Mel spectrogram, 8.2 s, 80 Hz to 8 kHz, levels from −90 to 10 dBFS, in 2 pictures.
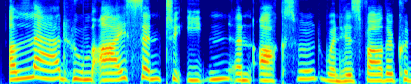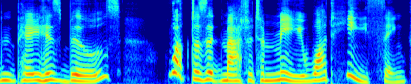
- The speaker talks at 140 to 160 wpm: No, average, 175 wpm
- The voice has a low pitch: No, high, 235 Hz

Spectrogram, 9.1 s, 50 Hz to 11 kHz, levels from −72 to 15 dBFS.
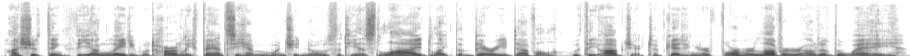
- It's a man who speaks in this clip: Yes, male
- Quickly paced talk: Yes, fast, 215 wpm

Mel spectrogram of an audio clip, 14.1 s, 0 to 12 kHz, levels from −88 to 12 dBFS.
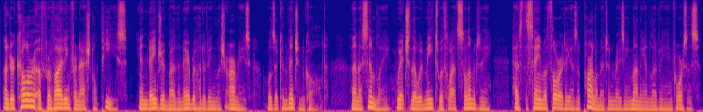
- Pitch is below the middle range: Yes, low, 115 Hz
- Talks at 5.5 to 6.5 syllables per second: Yes, 5.7 syllables/s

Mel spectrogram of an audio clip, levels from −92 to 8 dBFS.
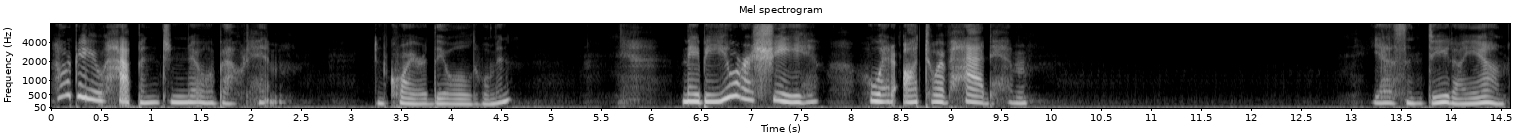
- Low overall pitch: No, high, 225 Hz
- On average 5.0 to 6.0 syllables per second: No, 4.5 syllables/s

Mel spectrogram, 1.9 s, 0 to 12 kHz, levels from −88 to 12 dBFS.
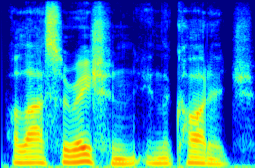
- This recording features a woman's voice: No, male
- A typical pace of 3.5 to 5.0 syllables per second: No, 5.6 syllables/s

